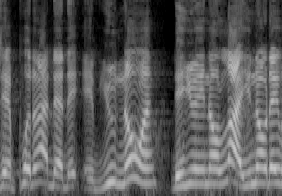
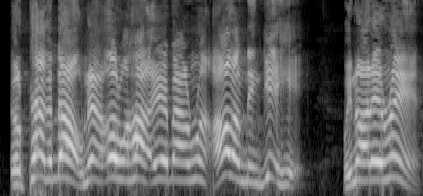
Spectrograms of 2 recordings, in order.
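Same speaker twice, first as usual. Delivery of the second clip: loud, rising sermon peak; preaching loud; 7 semitones higher, 8 dB louder than usual. Real, not acted. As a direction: drive it home, louder. Preaching at full force.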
